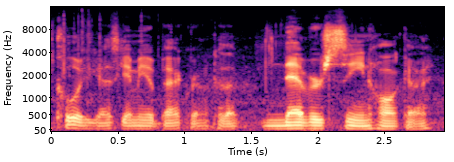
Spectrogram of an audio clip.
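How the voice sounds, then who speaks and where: A young man in a casual podcast chat, laid-back and dryly joking, his voice a little raspy. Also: sits low, little pitch movement, fairly quick, a bit bright. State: slightly raspy voice.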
